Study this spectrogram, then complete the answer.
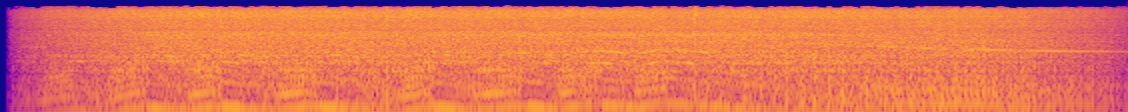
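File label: lotus esprit throttle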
